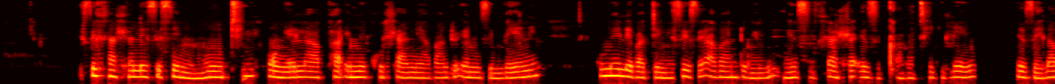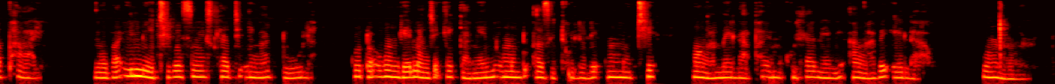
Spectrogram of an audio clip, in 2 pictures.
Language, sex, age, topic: North Ndebele, male, 50+, health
